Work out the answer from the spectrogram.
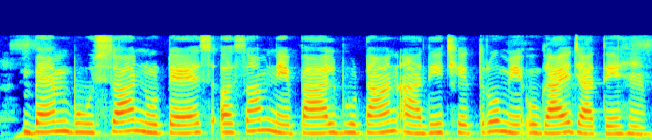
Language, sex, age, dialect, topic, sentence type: Hindi, female, 18-24, Kanauji Braj Bhasha, agriculture, statement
